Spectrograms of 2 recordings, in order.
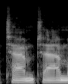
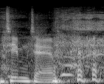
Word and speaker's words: Tim Tam: wrong is your name it's a Tim Tam not a Tam Tam but a Tim Tim would have made more sense to you but is a Tim Tam I doit I'm a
